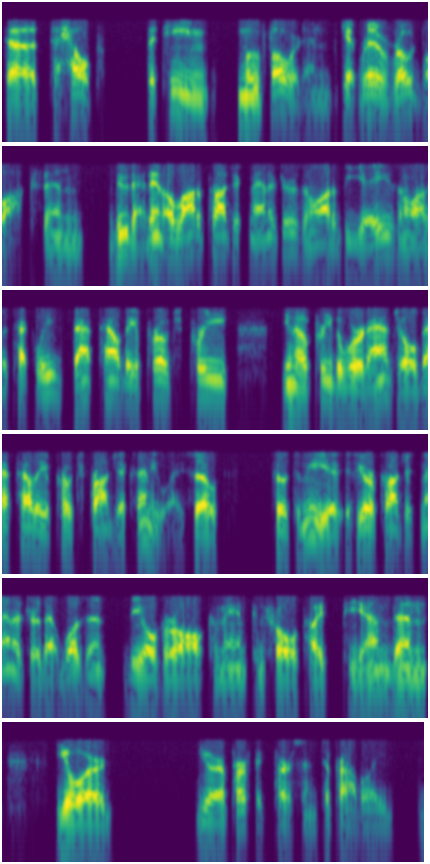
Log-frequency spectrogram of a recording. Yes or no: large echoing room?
no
